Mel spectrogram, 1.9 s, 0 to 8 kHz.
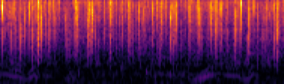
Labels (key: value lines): label: biophony, cascading saw
recorder: SoundTrap 600 or HydroMoth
